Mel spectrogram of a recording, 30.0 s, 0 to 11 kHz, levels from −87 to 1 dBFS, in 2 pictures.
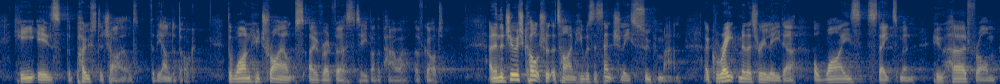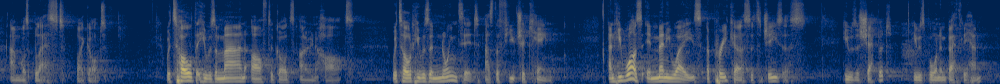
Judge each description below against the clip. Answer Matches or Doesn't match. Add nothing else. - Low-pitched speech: Matches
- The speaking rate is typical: Matches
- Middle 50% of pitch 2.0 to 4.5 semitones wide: Doesn't match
